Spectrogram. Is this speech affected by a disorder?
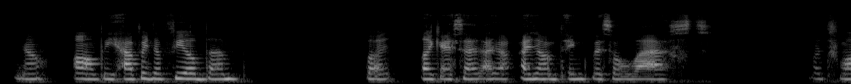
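Yes: cerebral palsy, mild.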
